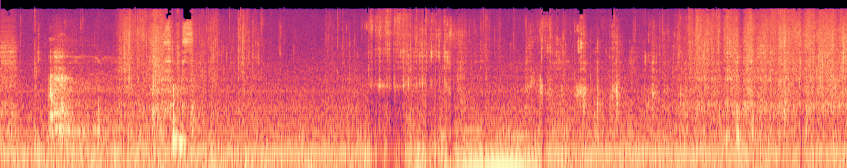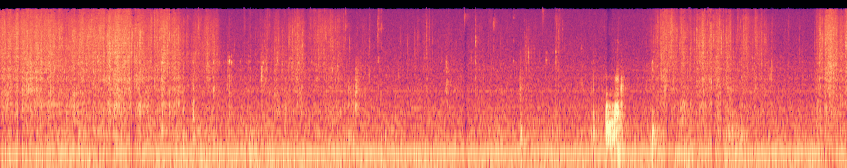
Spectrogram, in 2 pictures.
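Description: Close-miked eating of a crispy fried spring roll: a few crunchy bites near the start, then steady crunching and chewing.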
